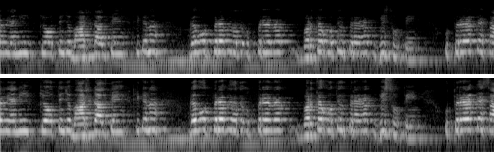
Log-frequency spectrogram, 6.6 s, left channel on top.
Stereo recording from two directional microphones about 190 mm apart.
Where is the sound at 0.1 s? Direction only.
25° right (ahead or behind).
